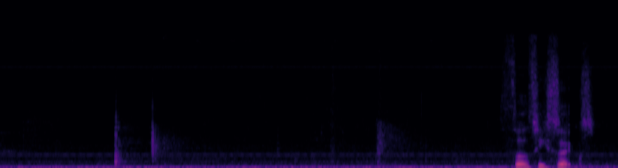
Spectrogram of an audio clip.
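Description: Snooker balls knock together and roll across the table.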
